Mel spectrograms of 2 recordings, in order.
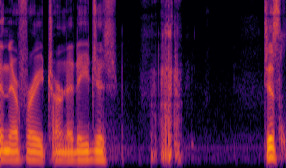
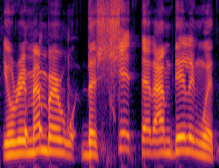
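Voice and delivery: put-on high-pitched, indignant Filipino accent; livid Filipino tenant; 7 semitones higher than usual. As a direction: protest like a fed-up Filipino tenant. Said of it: "Just mad as fuck".

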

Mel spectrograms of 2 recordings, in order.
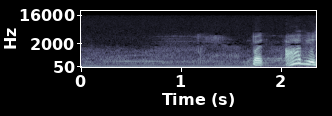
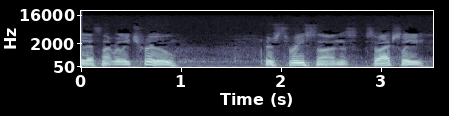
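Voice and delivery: ordinary talk

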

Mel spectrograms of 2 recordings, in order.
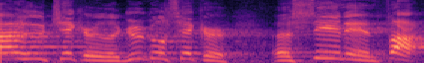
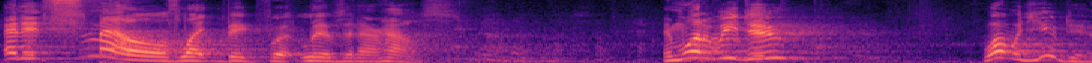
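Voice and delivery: usual speaking voice

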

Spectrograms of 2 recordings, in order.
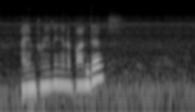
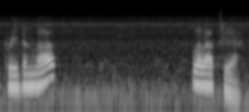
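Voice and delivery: guided meditation; 3 semitones higher, 9 dB louder than usual. Real, not acted. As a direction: guide them gently, phrase by phrase, lifting the ends before each release.

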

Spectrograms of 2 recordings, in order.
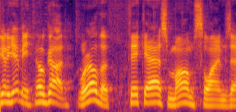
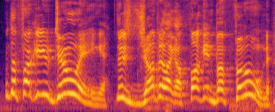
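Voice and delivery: exasperated yelling; 9 semitones higher than usual. Real, not acted. Player yelling at his own clumsy jumping, exasperated. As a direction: berate someone who keeps messing up.

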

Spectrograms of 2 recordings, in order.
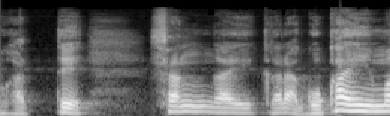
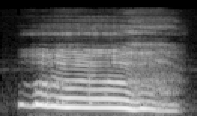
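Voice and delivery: high, drawn-out eerie moan; imitated ghostly groan; 4 dB louder than usual. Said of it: "といううなり声がしたんで".

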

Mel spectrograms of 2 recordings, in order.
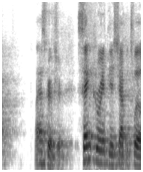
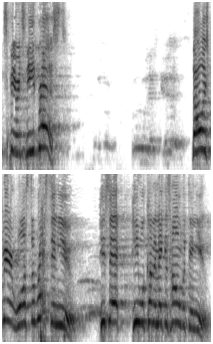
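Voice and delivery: high, driving sermon delivery; emphatic raised-pitch exhortation; forceful preaching; 11 semitones higher, 3 dB louder than usual. Real, not acted. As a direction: drive each point home to the congregation.

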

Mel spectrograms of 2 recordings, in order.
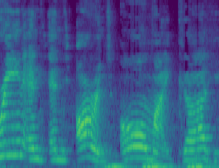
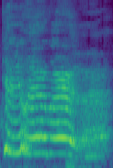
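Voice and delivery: calling out; 9 semitones higher, 4 dB louder, slower than usual. Real, not acted. Calling out to a collapsed friend.

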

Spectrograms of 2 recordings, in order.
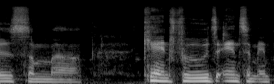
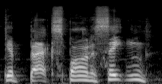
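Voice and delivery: loud, raised Australian hermit yell; 7 semitones higher, 9 dB louder than usual. Acted. Wild hermit driving intruders away, yelling in an Australian accent. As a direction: yell it down from the hillside. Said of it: "Oh, yeah, he's yelling".

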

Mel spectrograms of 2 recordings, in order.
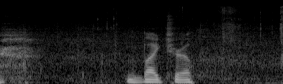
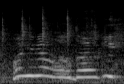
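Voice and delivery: even higher cooing at the dog; talking to a dog; faster than usual. Real, not acted. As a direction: squeal it to the puppy. Repeated baby talk, higher.

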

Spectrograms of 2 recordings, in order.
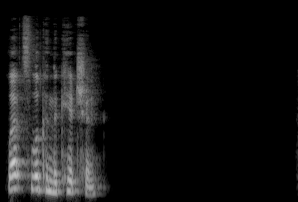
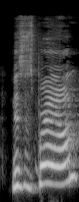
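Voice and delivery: higher, louder call across the room; 8 semitones higher, 4 dB louder than usual. Acted. Sergeant calls Missus Brown back in, loud and sharp. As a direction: summon her sharply.

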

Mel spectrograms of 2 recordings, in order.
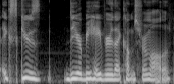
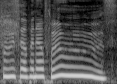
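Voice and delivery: slow echo; 6 semitones higher, much slower than usual. Acted. Echoing with emphasis.

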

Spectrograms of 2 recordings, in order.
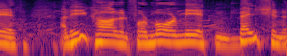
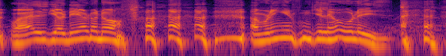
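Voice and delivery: giggling through the words, a bit higher; laughing; 4 semitones higher than usual. Real, not acted. Caller ringing from the pub at Christmas, laughing.

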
